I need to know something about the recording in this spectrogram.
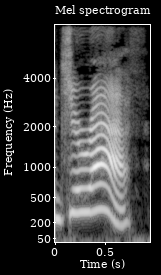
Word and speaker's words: giraffe: This is a giraffe. What's the beginning sound of giraffe? J. That's right. J. Giraffe.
